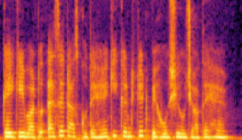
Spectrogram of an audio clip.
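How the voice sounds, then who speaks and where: A woman narrating a recap of a TV serial in a steady, matter-of-fact way. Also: medium pitch, moderate pace, slight background noise. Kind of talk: casual scripted narration.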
